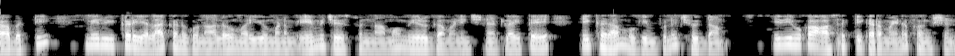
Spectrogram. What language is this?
Telugu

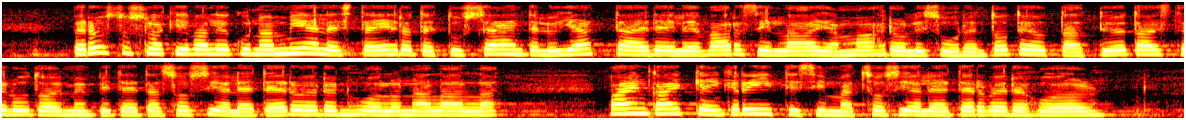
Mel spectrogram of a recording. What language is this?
Finnish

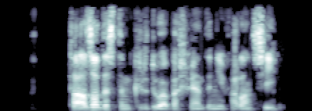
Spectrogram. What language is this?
Central Kurdish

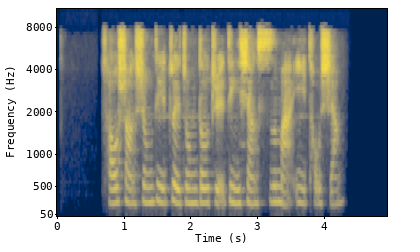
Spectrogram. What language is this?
Chinese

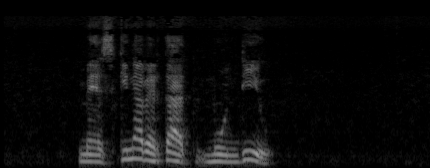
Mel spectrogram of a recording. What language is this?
Occitan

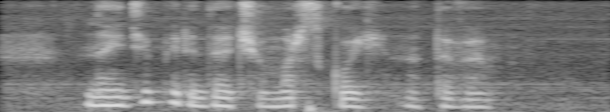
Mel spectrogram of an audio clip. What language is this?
Russian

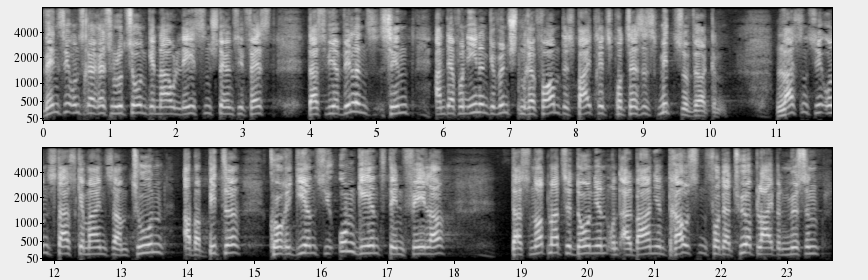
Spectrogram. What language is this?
German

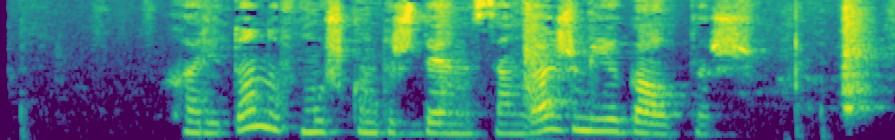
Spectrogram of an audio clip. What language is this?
Mari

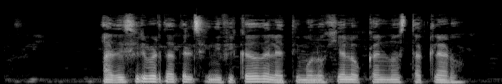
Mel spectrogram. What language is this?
Spanish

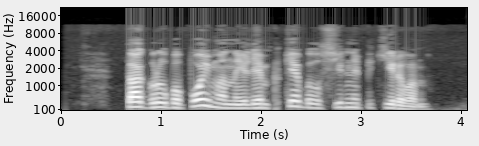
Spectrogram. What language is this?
Russian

